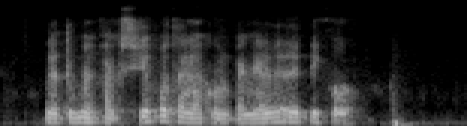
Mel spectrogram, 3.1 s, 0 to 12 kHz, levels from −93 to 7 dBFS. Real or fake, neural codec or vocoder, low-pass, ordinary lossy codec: fake; codec, 16 kHz, 2 kbps, FreqCodec, smaller model; 7.2 kHz; Opus, 32 kbps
